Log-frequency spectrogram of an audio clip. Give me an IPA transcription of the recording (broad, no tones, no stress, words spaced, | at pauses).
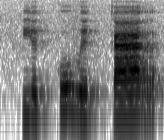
jekːo vekːær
